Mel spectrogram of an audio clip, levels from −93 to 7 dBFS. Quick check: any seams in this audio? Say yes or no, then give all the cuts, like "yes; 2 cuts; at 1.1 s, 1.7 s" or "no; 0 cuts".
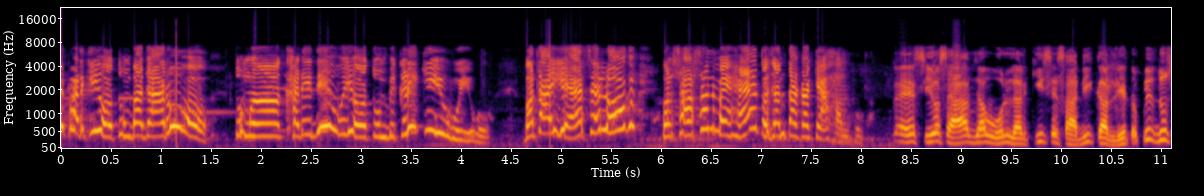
yes; 1 cut; at 8.4 s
